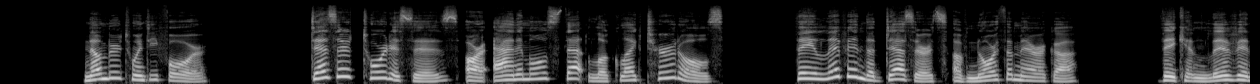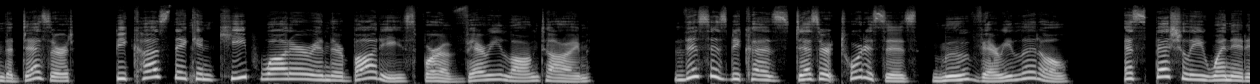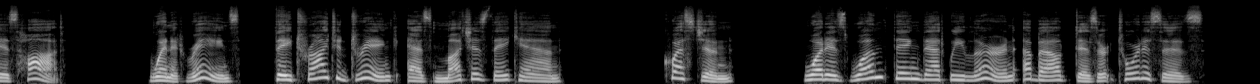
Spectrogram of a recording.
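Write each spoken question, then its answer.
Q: What is one thing that we learn about desert tortoises?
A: They can keep water in their bodies for a very long time.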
